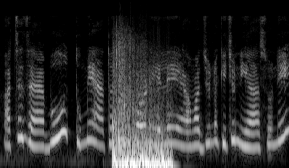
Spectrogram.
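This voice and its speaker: A woman with a West Bengal accent voicing a naive, coy, demanding young woman in an adult comedy cartoon, with a squeaky, exclamatory delivery. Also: brisk, heavy background noise. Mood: surprised, demanding.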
